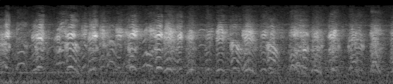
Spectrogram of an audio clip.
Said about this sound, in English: And being in a petrel colony with a good number of birds at night, especially early at night, as they're all coming in full of food for chicks or ready to swap over with their partners incubating on eggs, is the most incredible experience in nature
